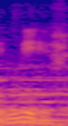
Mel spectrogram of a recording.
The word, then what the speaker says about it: niche: That lady I was just telling you about, I have to say niche because it really seems to bother her if I don't say it correctly.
